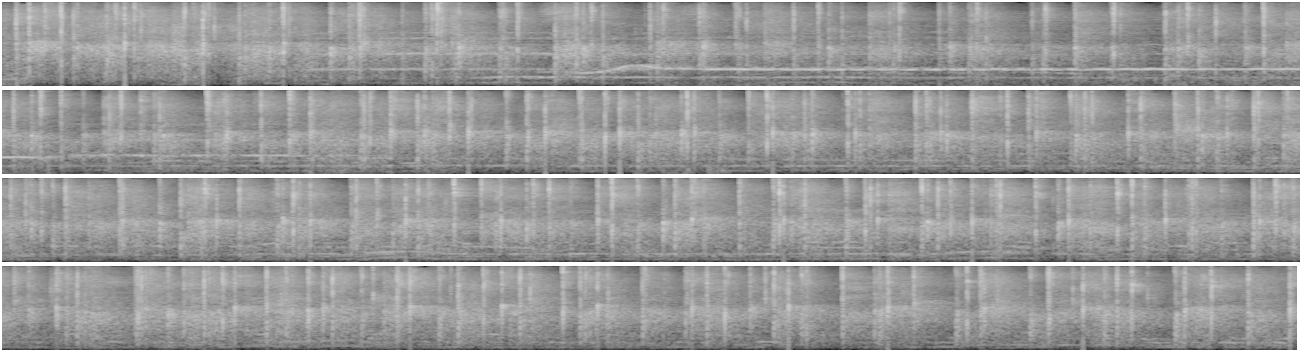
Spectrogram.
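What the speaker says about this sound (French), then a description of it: "Au nom de Jésus-Christ, Jésus, nous t'acclamons le roi de roi." Church congregation applauding during a worship service, steady dense clapping sustained throughout with a sung or spoken voice and music carrying over it.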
